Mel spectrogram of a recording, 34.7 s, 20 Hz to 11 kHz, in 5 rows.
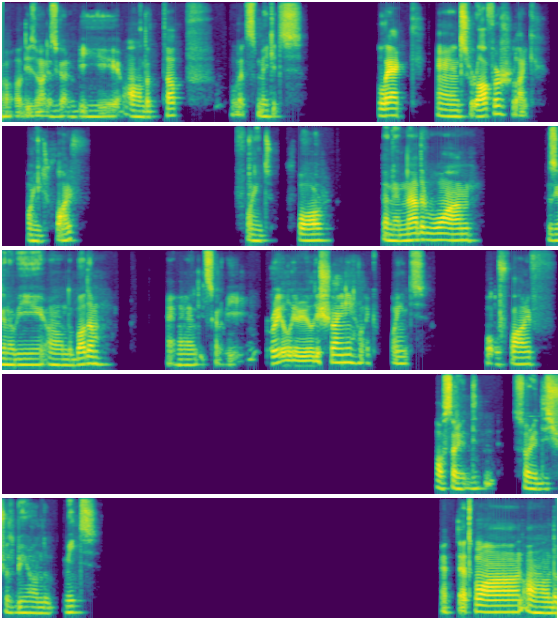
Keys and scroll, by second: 7.4 Return, 10.0 Return, 18.6 KP_1, 19.3 BackSpace, 19.8 ., 20.0 Return.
